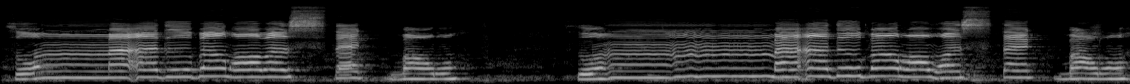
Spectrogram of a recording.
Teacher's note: ثم کی میم مشدد ہے، غنہ کریں گے، ناک میں آواز لے جائیں گے. اد پہ قلقلہ ہو رہا ہے، دال ساکن ہے اور حروف قلقلہ میں سے ہلا کر پڑھیں گے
